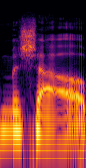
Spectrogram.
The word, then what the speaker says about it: Mechele: Mechele Hughes. I'm saying Mechele, but her name is Michelle, but it is spelled M-E-Shell. So I don't know why I'm saying it that way, but it is Michelle.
